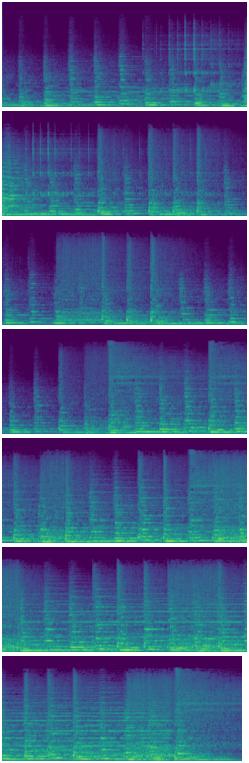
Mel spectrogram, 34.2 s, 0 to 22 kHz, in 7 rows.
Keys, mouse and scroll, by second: 1.3 alt+middle click, 1.4-2.7 ctrl+alt+drag, 2.8 alt+click, 2.9 alt+middle click, 3.2 ctrl+click, 3.9 ctrl+z, 4.1 ctrl+click, 4.7 alt+middle click, 4.8-6.4 alt+drag, 6.4 alt+middle click, 6.5 alt+click, 6.7 alt+middle click, 7.0 alt+click, 7.1-8.1 alt+middle drag, 8.1 alt+right click, 8.4 m, 8.6 click, 9.1 shift+c, 9.2 ctrl+alt+click, 10.2 ctrl+z, 10.4 ctrl+click, 11.1 alt+middle click, 11.5-13.7 ctrl+drag, 13.7 alt+middle click, 13.9 alt+right click, 14.1 alt+middle click, 14.1 alt+click, 14.3 alt+middle click, 14.4 alt+click, 14.6 alt+middle click, 14.8 alt+click, 15.0 alt+middle click, 15.3 shift+click, 15.5 alt+middle click, 15.6 alt+right click, 15.7 alt+click, 16.0 alt+right click, 16.4 alt+m, 16.5 g, 16.7 alt+click, 16.8 alt+middle click, 16.9 f, 17.1 click, 17.3 f, 17.7 click, 17.7 f, 18.3 click, 18.9 f, 19.0 click, 19.2 f, 19.3-20.6 drag, 20.6 f, 20.7 alt+click, 20.8 alt+middle click, 21.1 click, 22.0 f, 22.1 click, 22.3 f, 22.6 click, 22.9 ctrl+z, 23.2 click, 24.0 c, 24.4-25.5 drag, 25.5 i, 25.6 click, 26.3 f, 26.4-27.4 drag, 27.4 alt+middle click, 27.5 alt+right click, 27.8 shift+click, 28.2 g, 28.5-29.5 drag, 29.6 click, 30.3 ctrl+z, 30.5 f, 30.7 f, 30.8 shift+click, 31.3 alt+right click, 31.5 alt+click, 31.6 alt+middle click, 31.8 p, 32.0 alt+click, 32.2 p, 32.7 click, 33.2 alt+middle click, 33.4 alt+click.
